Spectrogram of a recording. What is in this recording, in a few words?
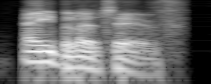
"ablative", British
